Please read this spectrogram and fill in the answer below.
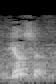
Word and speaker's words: Yosef: This is Yosef. Sound it out and that's what you hear.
